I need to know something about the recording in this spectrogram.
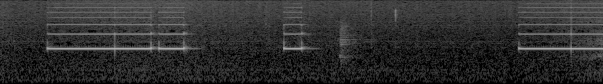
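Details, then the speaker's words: Transistor checked with a multimeter continuity test: steady high-pitched beeps on both legs to ground show it is shorted internally; continuity beep showing shorted transistor. "But that's short there and short there. And it shouldn't be. So So there your problems, guys, with these transistors."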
